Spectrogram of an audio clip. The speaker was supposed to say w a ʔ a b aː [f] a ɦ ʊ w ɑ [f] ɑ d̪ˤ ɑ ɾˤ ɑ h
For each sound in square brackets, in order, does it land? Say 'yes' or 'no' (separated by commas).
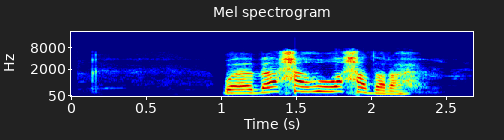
no, no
